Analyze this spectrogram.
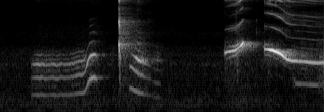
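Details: Pet female parrot that has learned to whistle after months of training. Pure whistled notes with rich overtones: a level tone swooping upward, a short sharp accent, then a loud rising-and-falling slurred whistle.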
